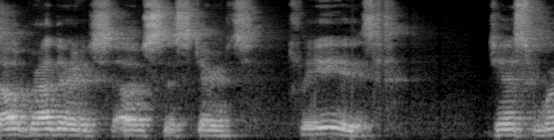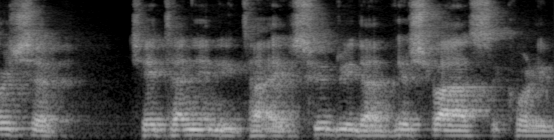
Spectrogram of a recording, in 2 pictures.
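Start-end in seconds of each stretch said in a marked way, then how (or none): none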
